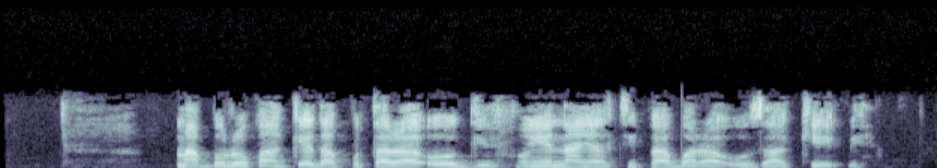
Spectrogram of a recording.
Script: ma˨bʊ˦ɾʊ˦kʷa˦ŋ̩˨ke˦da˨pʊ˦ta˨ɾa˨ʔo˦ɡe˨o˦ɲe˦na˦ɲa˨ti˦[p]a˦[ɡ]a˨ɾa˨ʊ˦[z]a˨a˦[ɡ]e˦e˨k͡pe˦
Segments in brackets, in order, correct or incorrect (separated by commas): correct, incorrect, correct, incorrect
